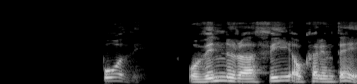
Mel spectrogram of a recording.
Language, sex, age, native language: Icelandic, male, 40-49, Icelandic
